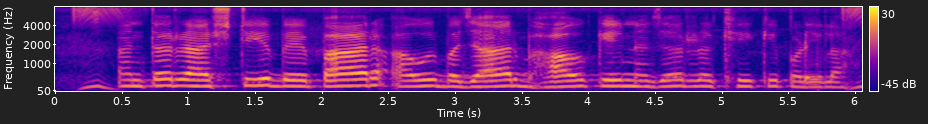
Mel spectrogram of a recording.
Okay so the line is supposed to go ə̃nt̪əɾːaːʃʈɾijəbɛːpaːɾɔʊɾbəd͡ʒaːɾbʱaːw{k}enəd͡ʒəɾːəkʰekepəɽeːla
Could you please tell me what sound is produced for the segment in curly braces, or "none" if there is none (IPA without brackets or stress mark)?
k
